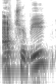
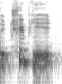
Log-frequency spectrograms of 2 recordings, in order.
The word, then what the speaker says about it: attribute: all of these so if you talk about the attribute of something then it's a noun at the beginning but if you attribute something as a verb it comes as the second syllable you talk about an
